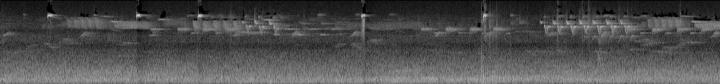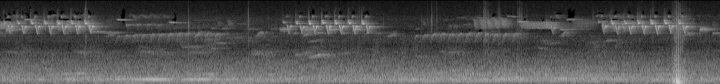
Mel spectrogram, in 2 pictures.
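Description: Songbirds calling outdoors: sharp single high chirps in the first ten seconds, then a fast, high trill repeated every few seconds over a steady background hiss. A brief thump near the end.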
